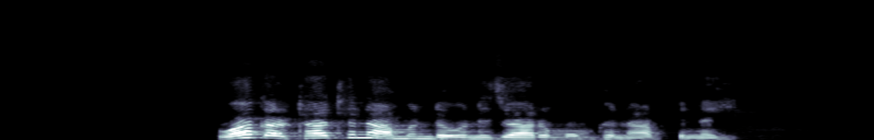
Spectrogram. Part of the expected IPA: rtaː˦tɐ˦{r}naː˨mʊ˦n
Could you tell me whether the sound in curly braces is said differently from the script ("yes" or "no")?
yes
